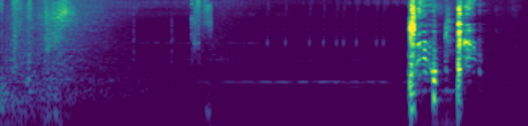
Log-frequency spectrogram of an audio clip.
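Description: A quick run of about three harsh coughs near the end, over faint electronic tones and beeps; an adult's cough while recovering from COVID.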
